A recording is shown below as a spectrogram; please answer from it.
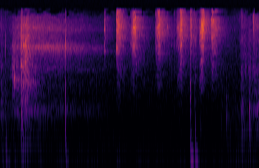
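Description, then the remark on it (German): Quiet crisp snipping and paper rustling as a gift is wrapped, with a few scattered sounds early on, then a quick series of about six scissor cuts through turquoise wrapping paper. No one speaks. “ja, ich bin nicht so professionell, aber Schere”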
